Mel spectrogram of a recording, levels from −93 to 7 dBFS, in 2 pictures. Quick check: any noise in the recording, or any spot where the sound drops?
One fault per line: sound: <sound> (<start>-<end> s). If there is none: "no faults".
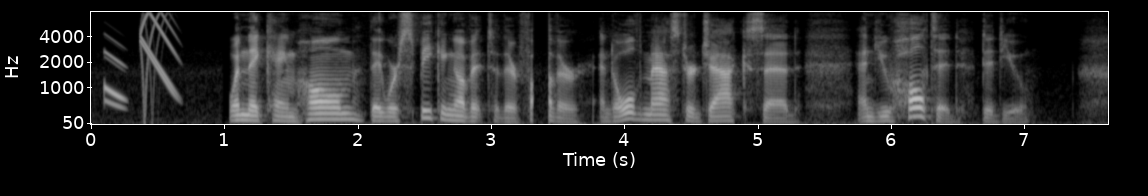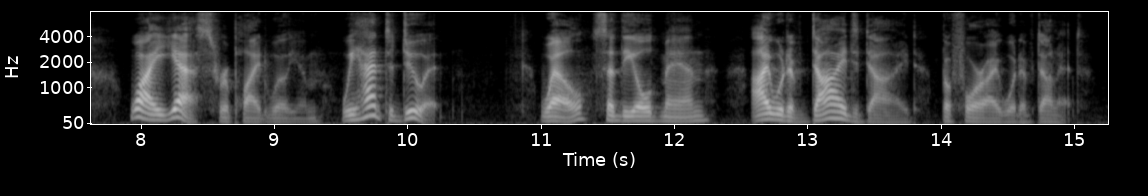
sound: chirp (0.1-0.7 s)
sound: dropout (3.3-3.4 s)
